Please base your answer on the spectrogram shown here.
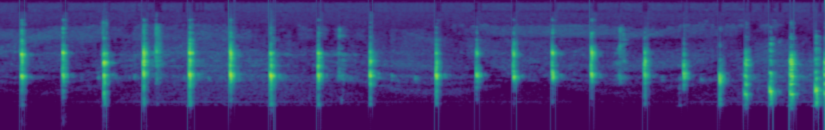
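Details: Short clipped chirps from partridges in natural habitat, each a sharp bright note, repeated roughly every half second with small gaps, growing closer and fuller in the final seconds.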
